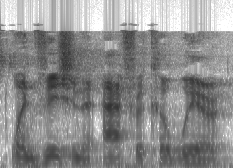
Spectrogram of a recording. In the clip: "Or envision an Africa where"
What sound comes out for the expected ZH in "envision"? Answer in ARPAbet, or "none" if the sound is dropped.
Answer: ZH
